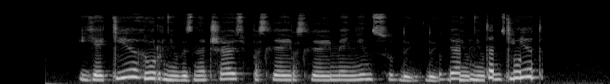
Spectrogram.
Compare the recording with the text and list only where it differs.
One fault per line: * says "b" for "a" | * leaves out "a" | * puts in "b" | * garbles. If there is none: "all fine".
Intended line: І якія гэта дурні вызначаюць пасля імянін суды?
* leaves out "гэта"
* puts in "пасля"
* garbles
